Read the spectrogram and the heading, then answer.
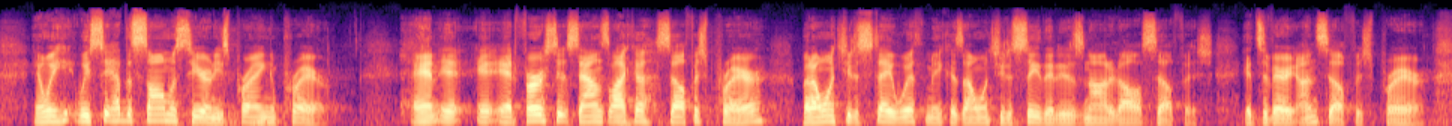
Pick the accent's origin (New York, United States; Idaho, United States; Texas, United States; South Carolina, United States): South Carolina, United States; But we grew up near Clemson University, so we had a great year.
